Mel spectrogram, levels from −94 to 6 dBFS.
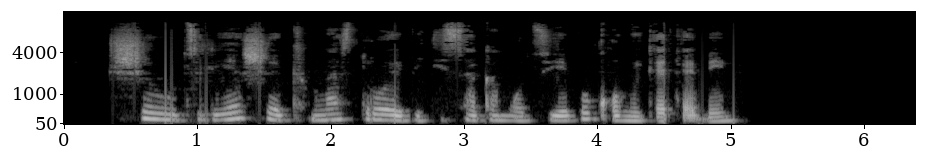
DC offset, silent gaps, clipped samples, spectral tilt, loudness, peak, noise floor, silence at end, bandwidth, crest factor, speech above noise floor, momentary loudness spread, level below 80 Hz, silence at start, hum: under 0.1%; none; under 0.1%; -5 dB/octave; -31 LUFS; -14 dBFS; under -90 dBFS; 1.35 s; 11.5 kHz; 18 dB; over 60 dB; 7 LU; -70 dBFS; 0.35 s; none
